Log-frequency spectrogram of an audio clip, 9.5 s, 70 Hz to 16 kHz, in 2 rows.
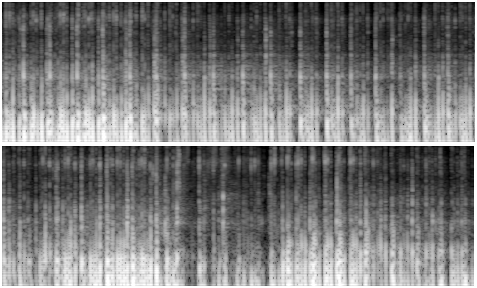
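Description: Quick fingertip and nail tapping on the front and edges of a hollow, hard-plastic PS3 game case with a paper insert. The result is a fast, uneven stream of dry, hollow taps, mostly low and thuddy with light clicky edges and almost no ring. A brief quieter stretch comes just after the middle.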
